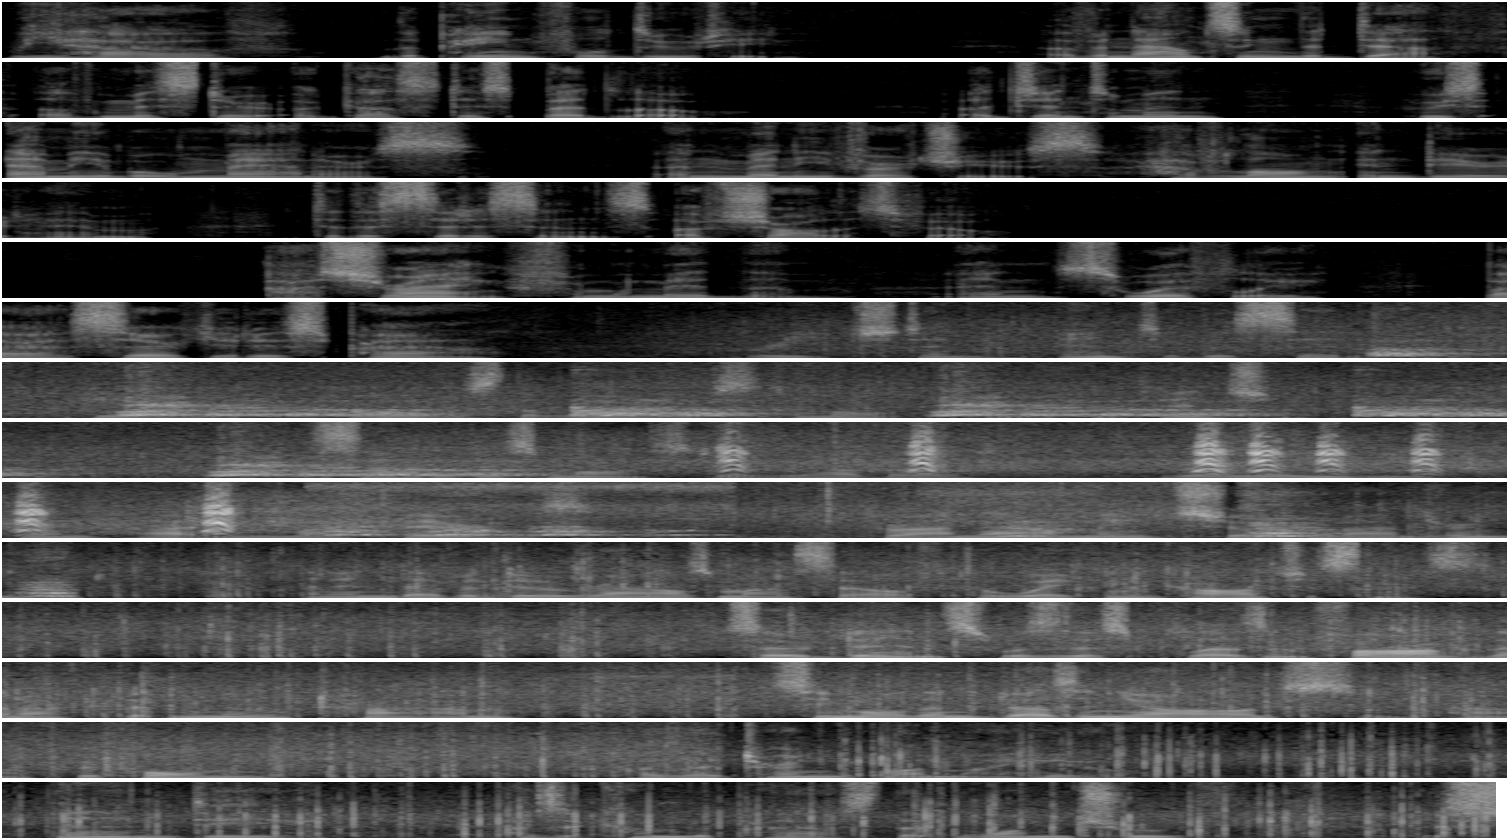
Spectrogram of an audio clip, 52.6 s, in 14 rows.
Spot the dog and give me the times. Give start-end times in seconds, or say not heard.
22.2-34.0.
